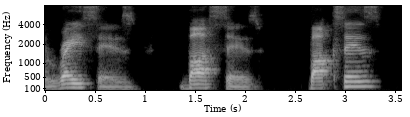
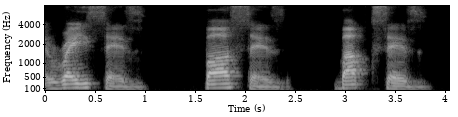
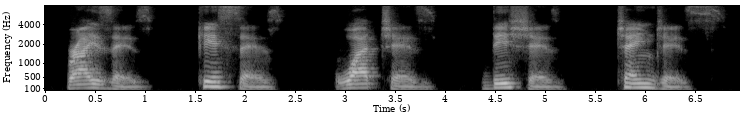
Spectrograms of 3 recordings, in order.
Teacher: la última S es un sonido Z. Lo estoy exagerando un poco, pero no es una S normal, sino que es una S un poco sonora.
